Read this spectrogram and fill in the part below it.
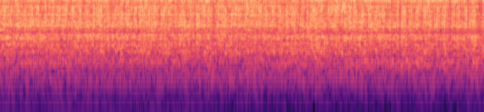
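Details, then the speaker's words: American Changer first-generation green stripe coin hopper in for excessive noise and vibration, run empty: loud, steady high-pitched grinding rasp throughout; worn gearbox gears. "That is uh that's not the loudest I've heard, but it's close to crazy loud. Nobody wants to listen to that."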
